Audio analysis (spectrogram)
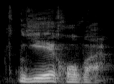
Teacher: pronunciadas como Yehová, con el acento en la última sílaba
